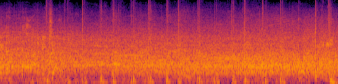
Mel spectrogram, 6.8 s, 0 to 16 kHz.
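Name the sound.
forearm strikes in wrestling video game WWE 2K26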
